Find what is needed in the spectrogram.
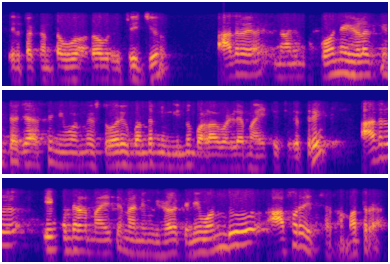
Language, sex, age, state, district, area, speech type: Kannada, male, 45-60, Karnataka, Koppal, rural, conversation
